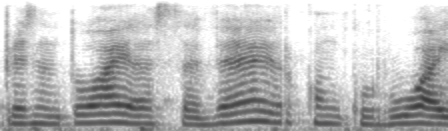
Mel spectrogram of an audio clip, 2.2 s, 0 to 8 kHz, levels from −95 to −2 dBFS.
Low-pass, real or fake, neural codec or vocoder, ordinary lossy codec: 7.2 kHz; fake; codec, 16 kHz, 16 kbps, FreqCodec, smaller model; Opus, 16 kbps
